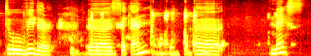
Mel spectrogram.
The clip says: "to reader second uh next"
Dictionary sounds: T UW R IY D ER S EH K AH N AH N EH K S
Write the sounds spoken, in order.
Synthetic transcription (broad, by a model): T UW W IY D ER S EH K AH N AH N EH K S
